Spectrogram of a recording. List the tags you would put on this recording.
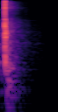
Sound effects > Human sounds and actions
toggle off interface activation button switch click

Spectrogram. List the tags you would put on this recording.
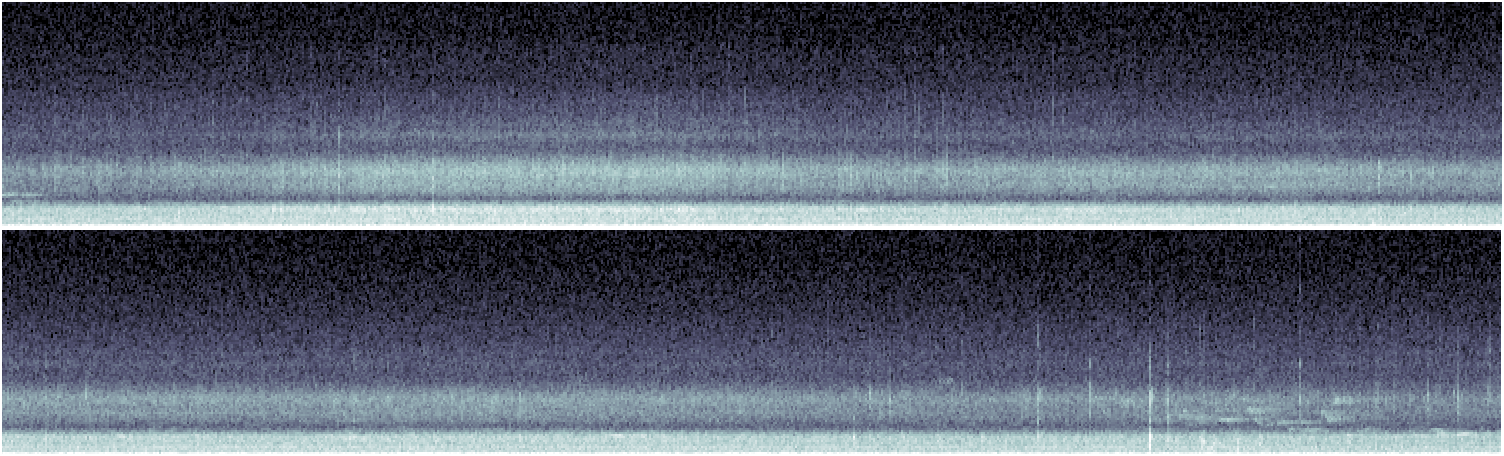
Soundscapes > Nature
modified-soundscape phenological-recording soundscape nature

